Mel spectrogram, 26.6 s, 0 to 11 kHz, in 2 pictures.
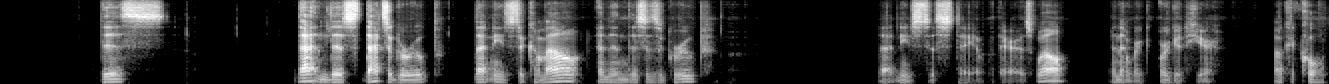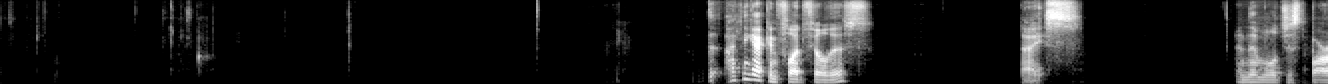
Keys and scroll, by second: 3.7 super+g, 14.8 shift+Caps_Lock, 16.6 super+=, 17.7 space.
